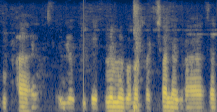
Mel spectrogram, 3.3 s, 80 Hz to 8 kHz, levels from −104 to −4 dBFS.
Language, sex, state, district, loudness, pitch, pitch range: Hindi, male, Bihar, Jamui, -25 LUFS, 110 Hz, 110-120 Hz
